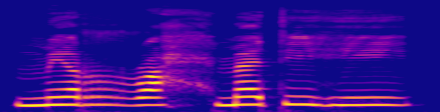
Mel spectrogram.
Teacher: کلمت رحمتہ، را حروف الادغام بغیر غنہ میں سے ہے تو ہمیں نون کو را میں ملا کے بغیر غنہ سے لیکن تشدید کے ساتھ یہ حکم کو ادا کرنا ہے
